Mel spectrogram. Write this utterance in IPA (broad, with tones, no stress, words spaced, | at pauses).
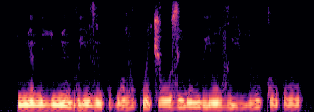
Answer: ɲɛ̃˧niː˧ ɲɛ̃˧ɡ͡bu˦ jĩ˧zĩ˨ kʷə˨bɔ̃˨ vu˧kʷã˨ t͡ʃoː˦˨ ze˦wũ˦ŋɨ˦jũ˦ vɨ˧jiː˧ lu˦koː˨poː˧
